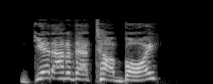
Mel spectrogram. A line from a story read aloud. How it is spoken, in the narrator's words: his mother scream outside the door of the bathroom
